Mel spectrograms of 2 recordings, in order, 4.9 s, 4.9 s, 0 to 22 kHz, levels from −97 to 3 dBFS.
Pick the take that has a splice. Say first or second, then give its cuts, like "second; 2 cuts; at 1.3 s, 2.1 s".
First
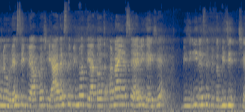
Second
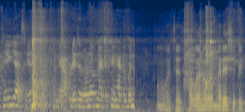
second; 1 cut; at 2.7 s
